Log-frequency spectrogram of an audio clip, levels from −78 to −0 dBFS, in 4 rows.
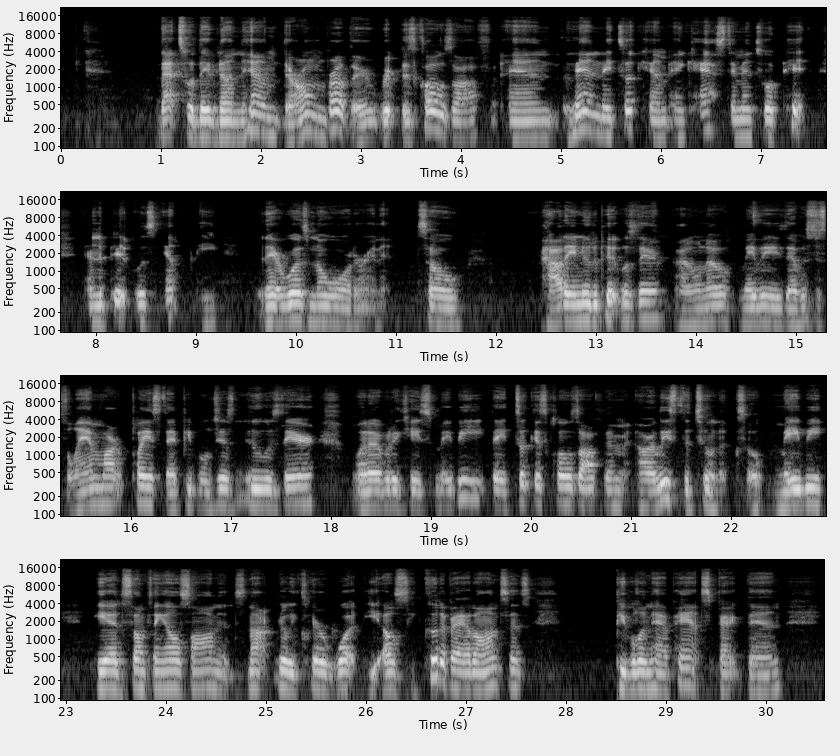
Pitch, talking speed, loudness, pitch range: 135 Hz, 195 wpm, -20 LUFS, 130-145 Hz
